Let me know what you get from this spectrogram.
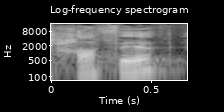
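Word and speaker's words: Jafet: Pray for Pastor Felix, for Glenia Hafeth, their son, like Japheth in the Bible, but J is silent in the Spanish language, so that's Hafeth.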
